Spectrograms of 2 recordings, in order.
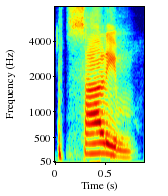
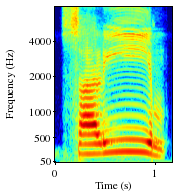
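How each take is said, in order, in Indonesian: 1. Vokal 'i' diucapkan pendek. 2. Vokal 'i' diucapkan panjang. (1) "Umat ganti pendek" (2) "Orang yang selamat"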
